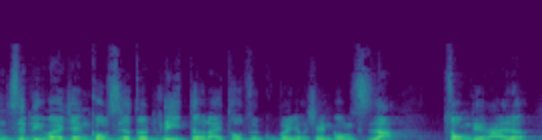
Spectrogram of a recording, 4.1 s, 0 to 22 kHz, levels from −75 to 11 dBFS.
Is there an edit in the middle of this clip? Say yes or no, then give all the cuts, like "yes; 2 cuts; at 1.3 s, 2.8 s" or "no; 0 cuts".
no; 0 cuts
